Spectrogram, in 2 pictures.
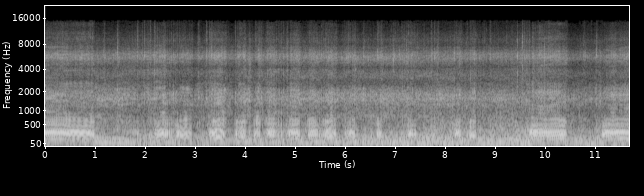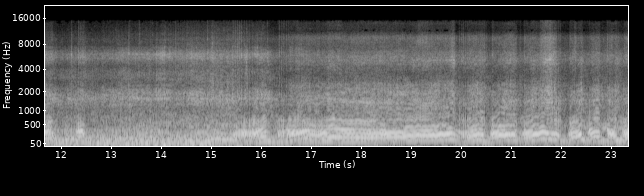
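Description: A dirt bike engine revs hard, rising and falling in pitch.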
